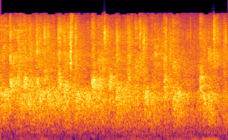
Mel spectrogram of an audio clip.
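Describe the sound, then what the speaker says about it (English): An audience at an international film award ceremony applauds continuously, a dense, even wash of many hands clapping that holds steady throughout, fairly loud and close, with no clear speech. "Big round of applause for you guys."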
